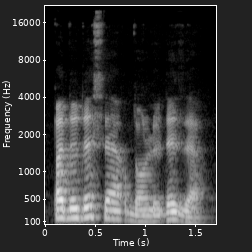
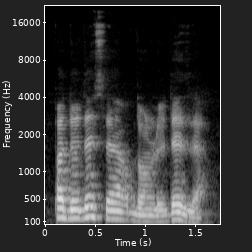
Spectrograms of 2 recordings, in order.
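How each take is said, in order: The two takes are said the same way.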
